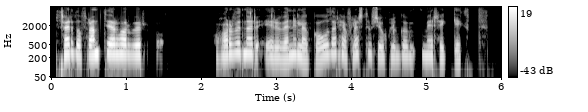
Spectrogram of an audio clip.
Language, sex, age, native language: Icelandic, female, 40-49, Icelandic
